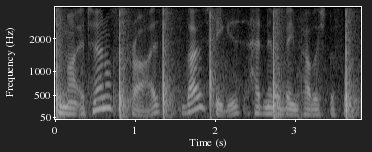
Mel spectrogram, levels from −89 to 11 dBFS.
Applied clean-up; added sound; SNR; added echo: none; Fireworks; 0 dB; none.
